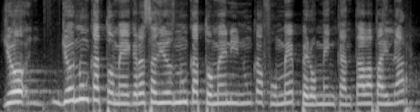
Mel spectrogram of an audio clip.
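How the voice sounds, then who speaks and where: A high-pitched woman with a Mexican Spanish accent delivers a sermon as pastor. She keeps calling out to the congregation and stumbles into restarts as she goes. Her voice rings with the long reverb of a church hall. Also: fairly even intonation, fast talker. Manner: repeats "hermanos" often, with frequent restarts.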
